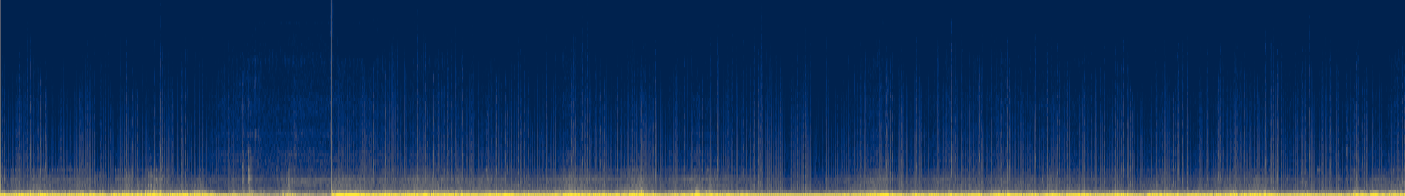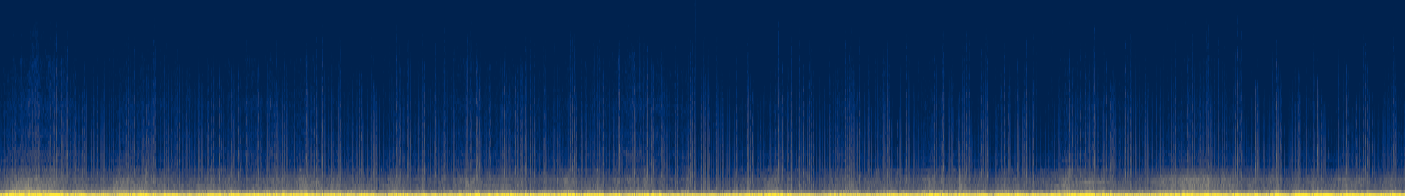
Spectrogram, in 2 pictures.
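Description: MINI Cooper S Paceman's engine running as the car is driven, heard from inside the cabin as a steady low drone. The sound drops away briefly about three seconds in.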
